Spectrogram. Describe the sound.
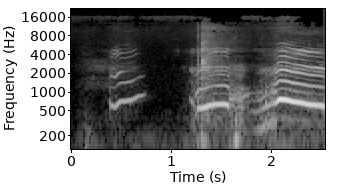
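A person imitates a cat meowing, making three drawn-out, whiny meows. Each is longer and louder than the last, with no talking in between.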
